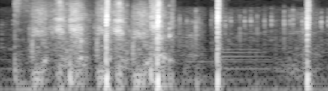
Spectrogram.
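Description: Sharp hits land in quick succession as a sword strikes.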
